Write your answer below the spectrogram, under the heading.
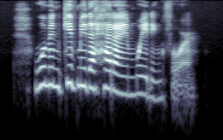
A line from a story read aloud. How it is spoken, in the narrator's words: cried out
